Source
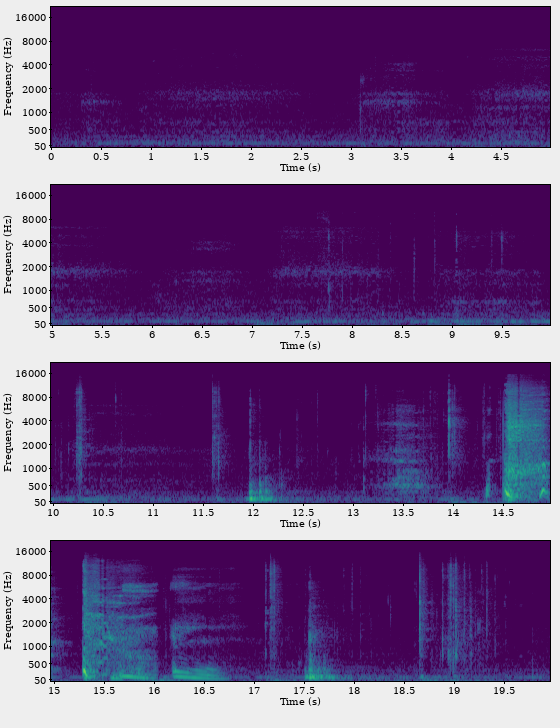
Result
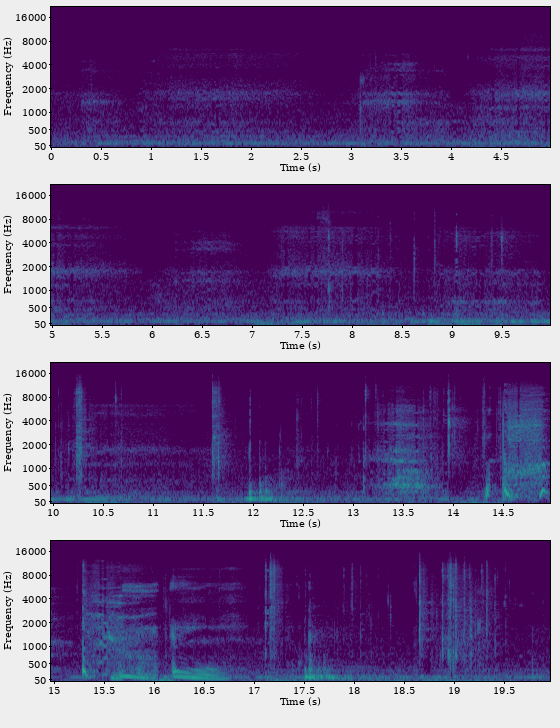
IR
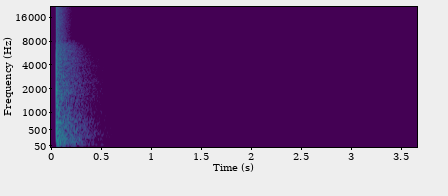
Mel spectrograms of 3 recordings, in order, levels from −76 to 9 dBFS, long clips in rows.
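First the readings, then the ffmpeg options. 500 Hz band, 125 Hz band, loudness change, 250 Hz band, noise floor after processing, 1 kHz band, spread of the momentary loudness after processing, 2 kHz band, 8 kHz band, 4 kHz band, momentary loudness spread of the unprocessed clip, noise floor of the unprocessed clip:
-5.5 dB, -4.0 dB, -11.5 dB, -10.0 dB, -52 dBFS, -7.5 dB, 16 LU, -6.0 dB, -3.5 dB, -7.5 dB, 21 LU, -58 dBFS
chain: -af "acompressor=threshold=0.0158:ratio=6,volume=1.88"

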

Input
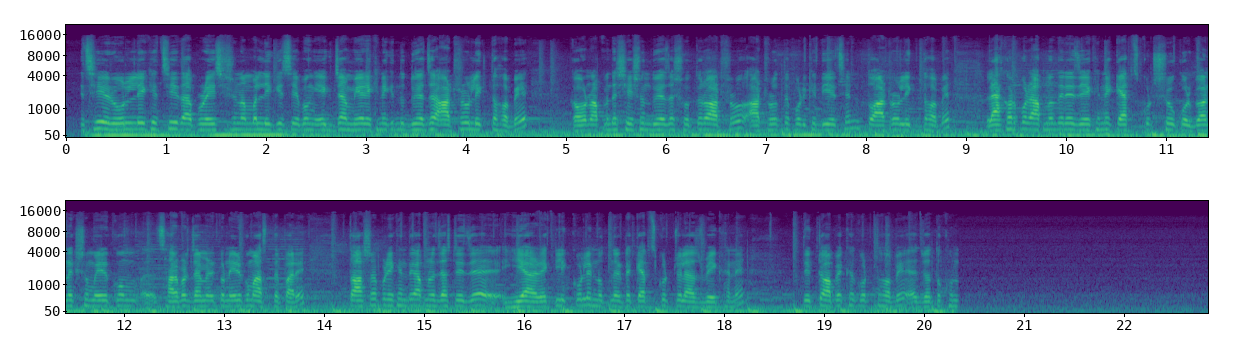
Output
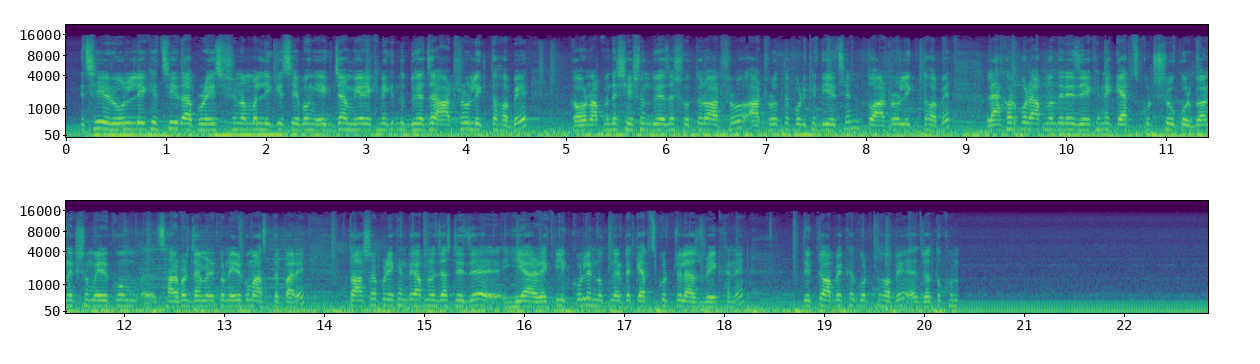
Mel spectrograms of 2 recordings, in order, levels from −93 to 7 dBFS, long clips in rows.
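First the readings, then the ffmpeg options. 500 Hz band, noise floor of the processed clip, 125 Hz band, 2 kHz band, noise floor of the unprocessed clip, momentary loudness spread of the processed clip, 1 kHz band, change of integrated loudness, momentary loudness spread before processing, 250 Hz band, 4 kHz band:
+11.0 dB, -26 dBFS, +13.0 dB, +10.5 dB, -51 dBFS, 11 LU, +9.0 dB, +11.0 dB, 8 LU, +12.0 dB, +10.5 dB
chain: -af "aeval=exprs='val(0)+0.0158*(sin(2*PI*60*n/s)+sin(2*PI*2*60*n/s)/2+sin(2*PI*3*60*n/s)/3+sin(2*PI*4*60*n/s)/4+sin(2*PI*5*60*n/s)/5)':c=same,alimiter=level_in=4.47:limit=0.891:release=50:level=0:latency=1,volume=0.891"

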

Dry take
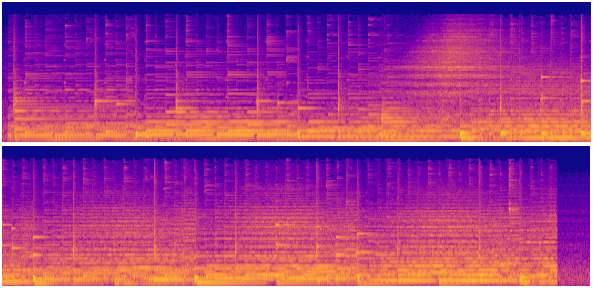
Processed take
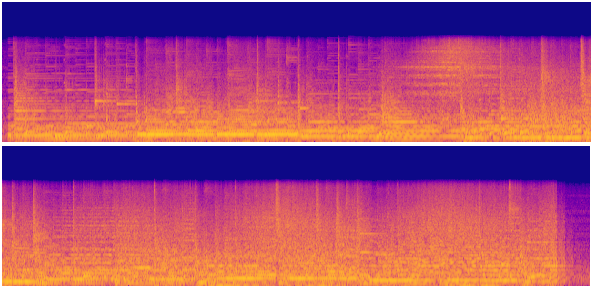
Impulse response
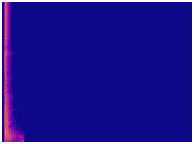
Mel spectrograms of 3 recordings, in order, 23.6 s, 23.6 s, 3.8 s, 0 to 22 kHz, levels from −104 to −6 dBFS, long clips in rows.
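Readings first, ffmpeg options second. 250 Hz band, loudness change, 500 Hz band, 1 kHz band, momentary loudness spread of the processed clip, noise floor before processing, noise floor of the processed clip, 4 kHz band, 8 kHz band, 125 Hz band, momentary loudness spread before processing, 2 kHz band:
+3.0 dB, +4.5 dB, +6.0 dB, +6.0 dB, 4 LU, -35 dBFS, -27 dBFS, +7.5 dB, +7.5 dB, +3.5 dB, 7 LU, +6.5 dB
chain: -filter_complex "[0:a]aresample=16000,aeval=exprs='0.0473*(abs(mod(val(0)/0.0473+3,4)-2)-1)':c=same,aresample=44100,asplit=2[s0][s1];[s1]adelay=161,lowpass=f=1900:p=1,volume=0.398,asplit=2[s2][s3];[s3]adelay=161,lowpass=f=1900:p=1,volume=0.35,asplit=2[s4][s5];[s5]adelay=161,lowpass=f=1900:p=1,volume=0.35,asplit=2[s6][s7];[s7]adelay=161,lowpass=f=1900:p=1,volume=0.35[s8];[s0][s2][s4][s6][s8]amix=inputs=5:normalize=0,volume=2.51"

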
